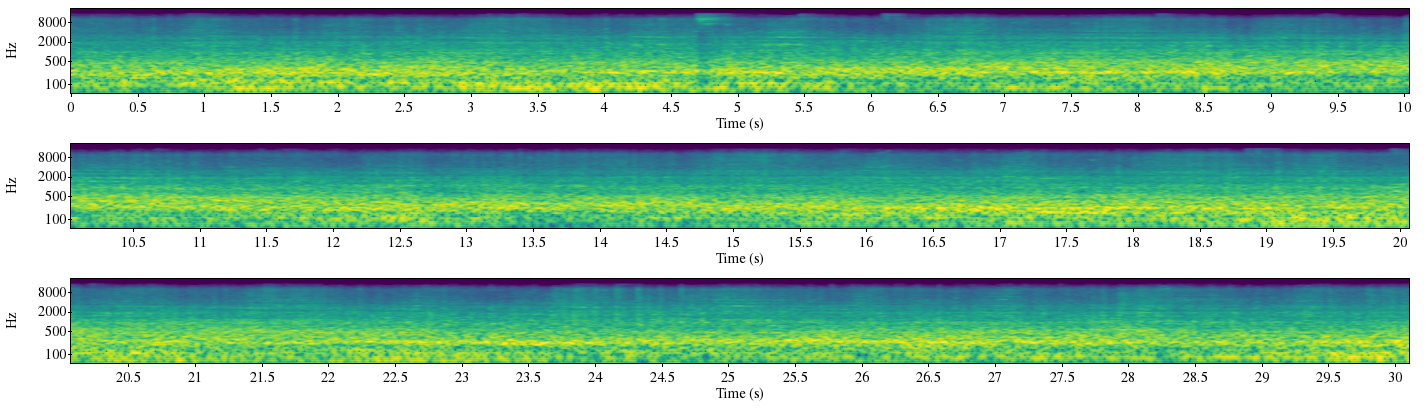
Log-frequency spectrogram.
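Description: CSX intermodal freight train of trailers and containers rolling past close by: a loud, steady rumble of wheels on rail, with clicks as the wheels cross the rail joints.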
